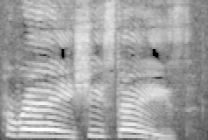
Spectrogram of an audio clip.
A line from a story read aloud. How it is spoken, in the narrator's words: All the dwarves, except for Grumpy, shouted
